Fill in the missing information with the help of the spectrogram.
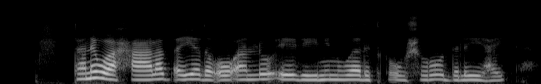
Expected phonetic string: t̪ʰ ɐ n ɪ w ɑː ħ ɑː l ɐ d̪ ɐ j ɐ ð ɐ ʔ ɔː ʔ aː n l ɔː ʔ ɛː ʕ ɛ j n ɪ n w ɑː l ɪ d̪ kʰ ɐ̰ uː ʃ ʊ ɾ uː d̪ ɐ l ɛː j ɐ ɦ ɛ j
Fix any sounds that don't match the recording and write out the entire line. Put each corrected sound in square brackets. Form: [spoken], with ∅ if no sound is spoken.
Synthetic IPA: t̪ʰ ɐ n ɪ w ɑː ħ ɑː l ɐ d̪ ɐ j ɐ ð ɐ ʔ ɔː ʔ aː n l ɔː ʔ ɛː [ɣ] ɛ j n ɪ n w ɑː l ɪ d̪ kʰ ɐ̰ uː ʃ ʊ ɾ uː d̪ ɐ l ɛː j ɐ ɦ ɛ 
